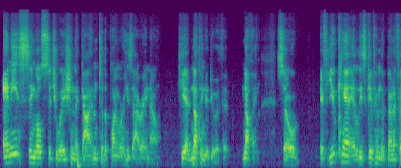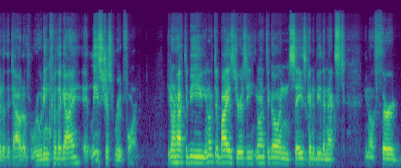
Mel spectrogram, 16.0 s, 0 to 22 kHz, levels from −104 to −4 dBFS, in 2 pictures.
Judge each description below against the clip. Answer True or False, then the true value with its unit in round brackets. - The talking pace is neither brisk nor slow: False (275 wpm)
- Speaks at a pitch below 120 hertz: False (130 Hz)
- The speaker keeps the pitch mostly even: False (3.2 semitones)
